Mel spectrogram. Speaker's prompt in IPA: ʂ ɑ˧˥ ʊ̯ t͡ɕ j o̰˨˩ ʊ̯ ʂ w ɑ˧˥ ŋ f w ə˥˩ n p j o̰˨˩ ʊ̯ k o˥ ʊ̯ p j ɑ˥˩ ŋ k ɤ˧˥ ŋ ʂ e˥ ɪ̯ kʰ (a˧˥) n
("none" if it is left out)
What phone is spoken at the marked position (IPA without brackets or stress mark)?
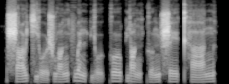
a˧˥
